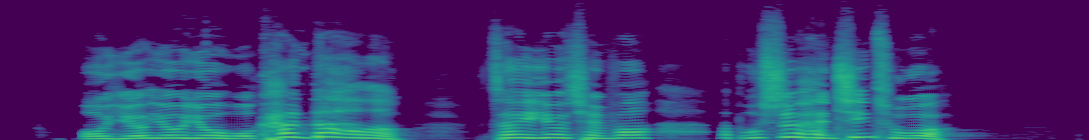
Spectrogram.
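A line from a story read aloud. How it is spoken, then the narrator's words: Excited shouting. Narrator (Chinese): 矮胖的男人兴奋地叫着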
